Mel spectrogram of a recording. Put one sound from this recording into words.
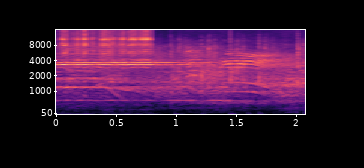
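A man shouts loudly from the sideline.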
